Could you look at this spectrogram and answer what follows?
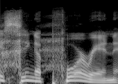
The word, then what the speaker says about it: Singaporean: I mean, I would say Singaporean, and my suspicion is that you are adding an extra syllable as you enjoy doing.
